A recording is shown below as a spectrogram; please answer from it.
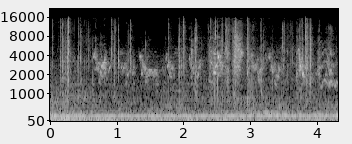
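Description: Crinkly plastic candy-bar wrapper crackling and tearing as it is peeled open, in quick irregular crackles. Birds chirp in the background over a steady low hum.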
